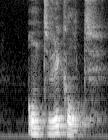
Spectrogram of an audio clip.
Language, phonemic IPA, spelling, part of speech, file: Dutch, /ɔntˈwɪkəlt/, ontwikkeld, adjective / verb, Nl-ontwikkeld.ogg
- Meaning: past participle of ontwikkelen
